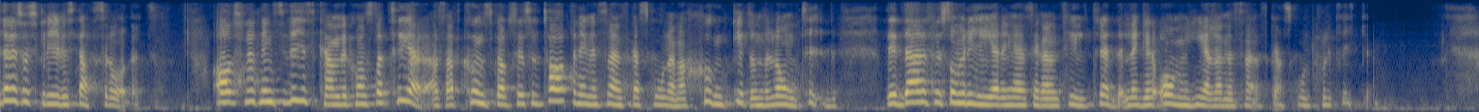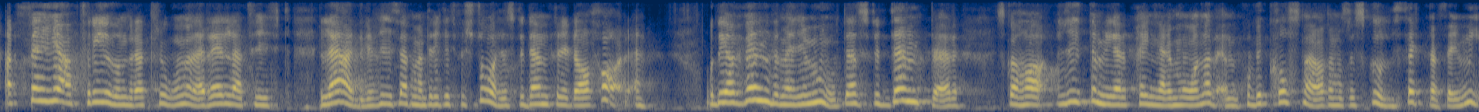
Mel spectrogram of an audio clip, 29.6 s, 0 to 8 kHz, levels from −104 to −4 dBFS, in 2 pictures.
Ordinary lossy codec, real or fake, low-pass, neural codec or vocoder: AAC, 48 kbps; fake; 7.2 kHz; codec, 16 kHz, 2 kbps, FreqCodec, smaller model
